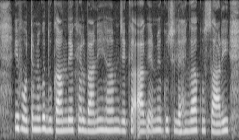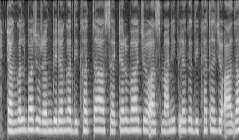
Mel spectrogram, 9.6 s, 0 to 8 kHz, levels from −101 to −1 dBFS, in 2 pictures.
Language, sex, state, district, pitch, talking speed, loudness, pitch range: Bhojpuri, female, Uttar Pradesh, Ghazipur, 215 Hz, 190 wpm, -18 LUFS, 205-220 Hz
